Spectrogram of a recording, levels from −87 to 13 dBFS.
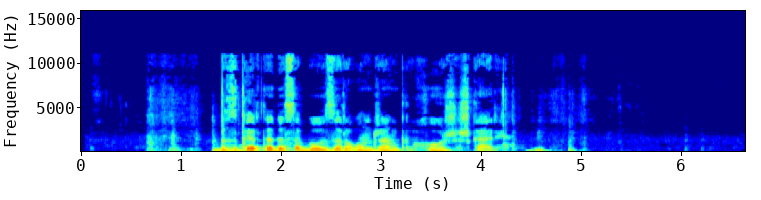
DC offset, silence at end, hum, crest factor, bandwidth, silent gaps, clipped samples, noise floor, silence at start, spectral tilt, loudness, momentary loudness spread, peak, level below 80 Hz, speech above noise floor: under 0.1%; 1.7 s; none; 22 dB; 11.5 kHz; none; under 0.1%; -70 dBFS; 0.65 s; -7 dB/octave; -20 LUFS; 20 LU; 0 dBFS; -44 dBFS; 50 dB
